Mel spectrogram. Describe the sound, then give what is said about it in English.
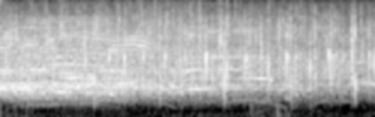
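A large crowd claps steadily for Jesus in a dense, continuous wash of applause, with cheering voices and shouts of praise mixed through it, loud throughout. “Give Jesus another clap and a shout of praise.”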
